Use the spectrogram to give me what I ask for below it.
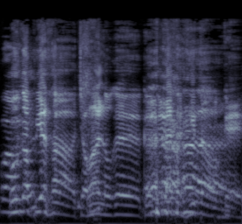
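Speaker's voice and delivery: loud, laughing hawker calls; singsong market price calls. Retold or imitated. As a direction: hawk phone parts to passersby. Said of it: "Meave market stall sellers". (vendedor de plaza gritando entre risas)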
